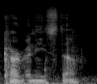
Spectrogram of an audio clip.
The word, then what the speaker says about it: Karvanista: Is it Karvanista? – I think they did say it more like Karvanista.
